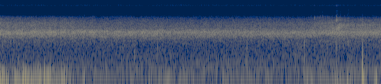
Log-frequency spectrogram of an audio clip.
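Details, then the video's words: Jalal-Abad, Kyrgyzstan, at Terek-Sai: cicadas keep up a high, sizzling drone, with low rumbling and rustling at the start and scattered clicks toward the end. "Певчие Цикады"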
